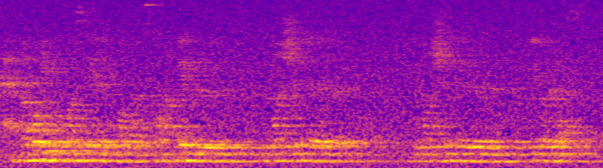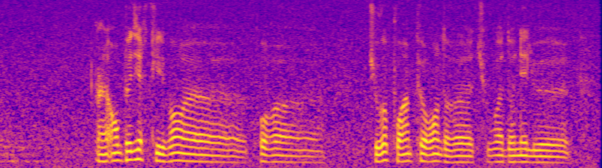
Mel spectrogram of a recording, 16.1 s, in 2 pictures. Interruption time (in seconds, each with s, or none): none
